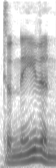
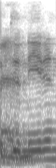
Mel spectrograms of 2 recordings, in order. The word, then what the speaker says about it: Dunedin: I think Dunedin used to have one.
